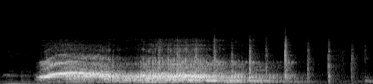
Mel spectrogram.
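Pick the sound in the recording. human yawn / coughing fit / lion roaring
lion roaring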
